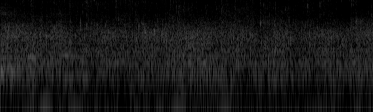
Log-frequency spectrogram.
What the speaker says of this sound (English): Shouldn't we give a big round of applause for this winning team of teachers?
